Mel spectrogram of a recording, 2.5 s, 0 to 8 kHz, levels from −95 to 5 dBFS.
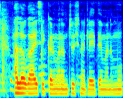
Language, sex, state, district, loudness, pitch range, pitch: Telugu, male, Andhra Pradesh, Annamaya, -17 LUFS, 140-145 Hz, 140 Hz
